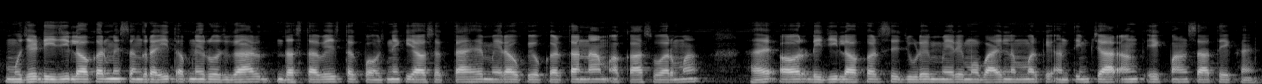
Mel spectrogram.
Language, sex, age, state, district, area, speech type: Hindi, male, 18-30, Uttar Pradesh, Mau, urban, read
